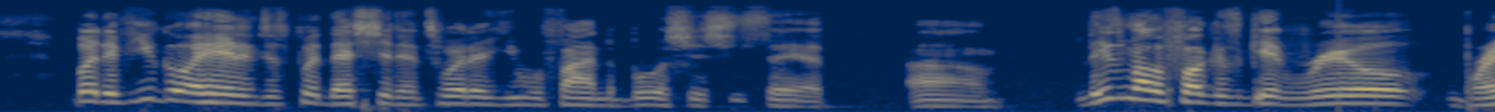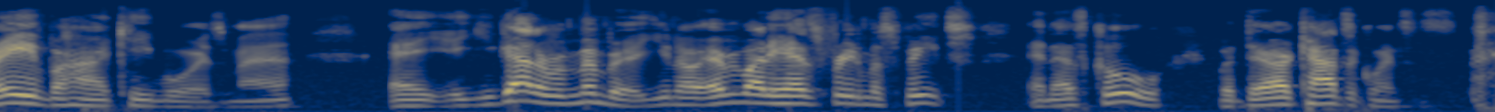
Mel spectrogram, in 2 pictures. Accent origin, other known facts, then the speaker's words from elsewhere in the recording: St. Louis, Missouri, United States; I'm from St. Louis, the most segregated city in the country.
